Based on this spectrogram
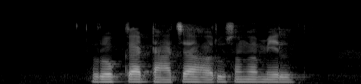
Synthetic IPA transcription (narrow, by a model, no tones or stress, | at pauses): rokːaɖʱãt͡saɦʌɾusʌŋɡʌmel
